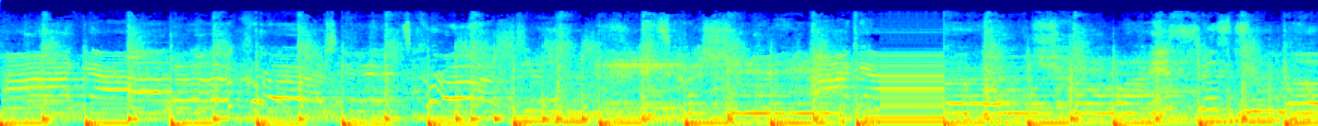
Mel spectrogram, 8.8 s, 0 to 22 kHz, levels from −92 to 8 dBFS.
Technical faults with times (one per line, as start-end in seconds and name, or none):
5.87-6.29 system hang loop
